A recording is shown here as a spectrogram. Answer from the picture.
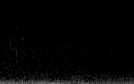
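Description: radio static

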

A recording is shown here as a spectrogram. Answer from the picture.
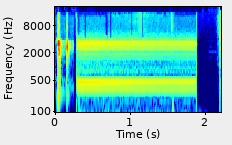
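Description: telephone busy tone

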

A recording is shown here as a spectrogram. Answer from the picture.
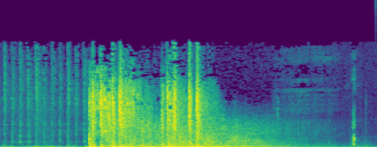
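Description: video game explosion

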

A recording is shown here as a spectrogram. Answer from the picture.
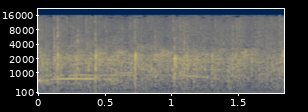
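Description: audience applause

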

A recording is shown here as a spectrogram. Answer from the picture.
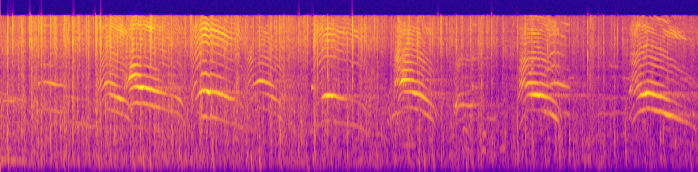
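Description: kittens meowing

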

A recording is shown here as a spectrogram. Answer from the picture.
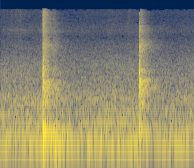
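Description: single hand clap

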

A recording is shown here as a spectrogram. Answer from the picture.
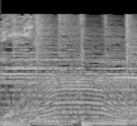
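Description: bull mooing

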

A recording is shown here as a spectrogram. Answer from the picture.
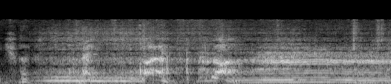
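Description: dog growling and snarling

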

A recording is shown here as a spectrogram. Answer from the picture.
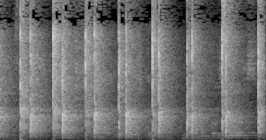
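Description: applause

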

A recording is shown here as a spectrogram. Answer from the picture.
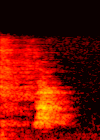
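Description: dogs barking at night

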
